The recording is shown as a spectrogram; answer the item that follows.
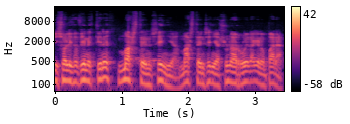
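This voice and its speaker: The pitch shifts with ordinary variation. This man delivers his words at a very fast pace. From Spain. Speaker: youtuber, interviewer. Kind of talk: interview. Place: home room.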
